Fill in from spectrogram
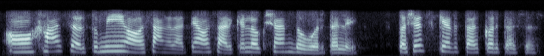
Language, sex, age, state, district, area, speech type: Goan Konkani, female, 18-30, Goa, Tiswadi, rural, conversation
